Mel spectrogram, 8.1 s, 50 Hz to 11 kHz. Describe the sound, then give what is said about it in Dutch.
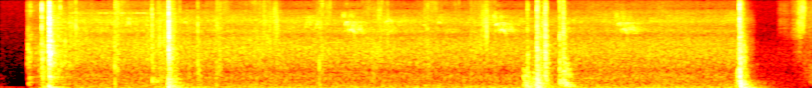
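Someone climbs into their van at 6:35 in the morning to go to work: a few loud thuds and clunks spaced several seconds apart, ending with a door sliding shut, with rustling movement in between and no talking. “Ik stap nu mijn bus in en om tien voor zeven ben ik al op mijn werk.”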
